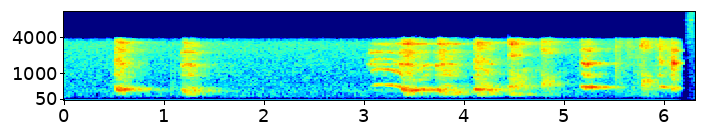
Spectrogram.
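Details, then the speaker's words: Acted cough in a classroom skit, where someone starts coughing and others follow. "two days later i was sitting in class and someone started coughing"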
